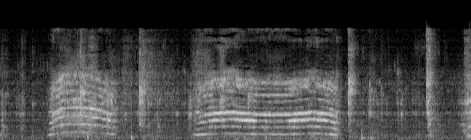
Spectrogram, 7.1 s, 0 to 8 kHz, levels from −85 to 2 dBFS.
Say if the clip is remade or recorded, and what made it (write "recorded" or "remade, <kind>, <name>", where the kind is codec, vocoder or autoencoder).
remade, vocoder, HiFi-GAN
